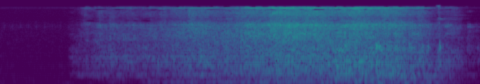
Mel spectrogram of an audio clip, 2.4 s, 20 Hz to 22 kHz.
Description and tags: Lego Swish 01
Swishing my hand through lego on the floor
